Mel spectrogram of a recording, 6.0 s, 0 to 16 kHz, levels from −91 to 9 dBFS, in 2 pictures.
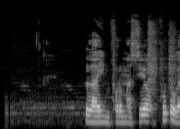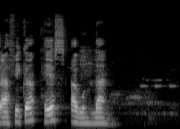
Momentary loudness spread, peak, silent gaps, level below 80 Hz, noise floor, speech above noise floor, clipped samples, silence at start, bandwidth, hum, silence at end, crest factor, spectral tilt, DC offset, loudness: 9 LU; -10 dBFS; none; -78 dBFS; -60 dBFS; 34 dB; under 0.1%; 1.4 s; 10.5 kHz; none; 1.2 s; 18 dB; -5.5 dB/octave; under 0.1%; -27 LUFS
